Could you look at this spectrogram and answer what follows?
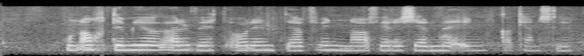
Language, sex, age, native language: Icelandic, female, 18-19, Icelandic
